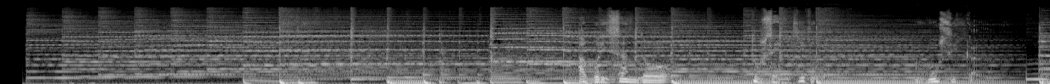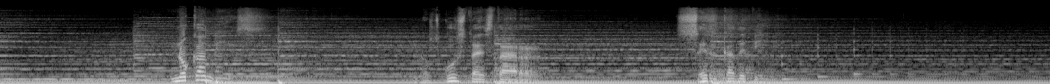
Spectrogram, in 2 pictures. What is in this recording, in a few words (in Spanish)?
spot agudiza sentido musical para balada en español o ingles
